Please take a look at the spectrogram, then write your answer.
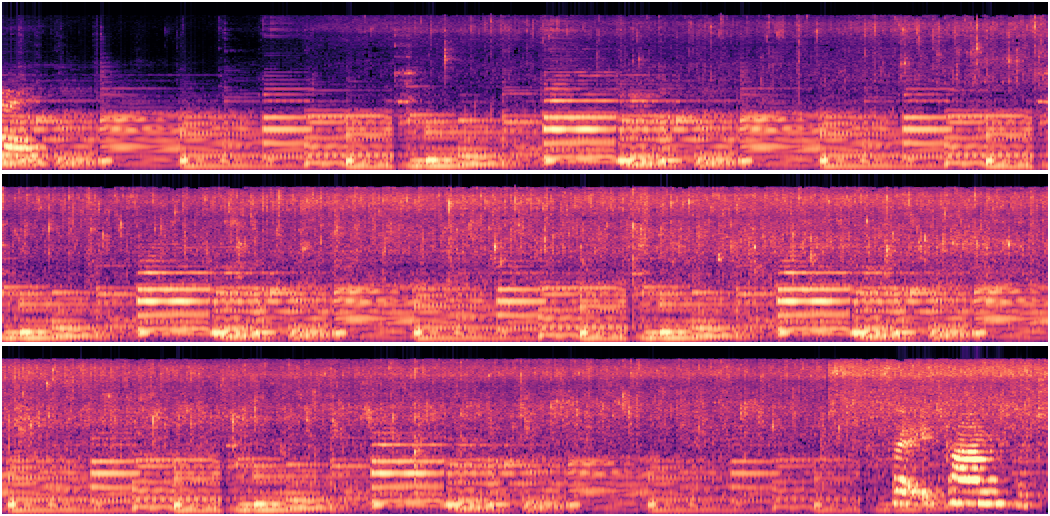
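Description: Chicken tenders made with thigh fillets sizzle and crackle steadily in hot oil, a dense, continuous fry with a faint regular pulse underneath and a brief clatter near the end.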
